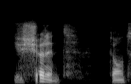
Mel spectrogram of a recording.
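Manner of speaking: whispered words. A player's character holds another character and whispers to her. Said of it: "and like whisper to her a little bit".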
